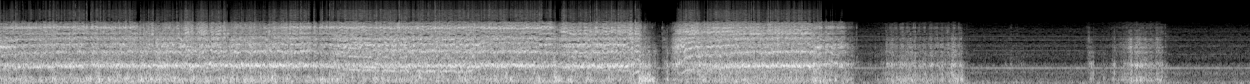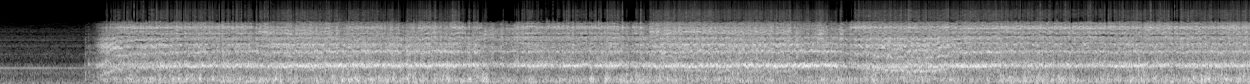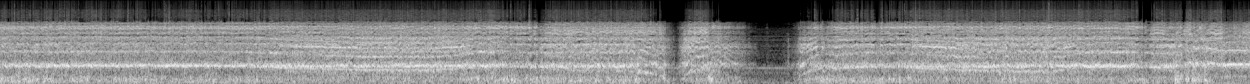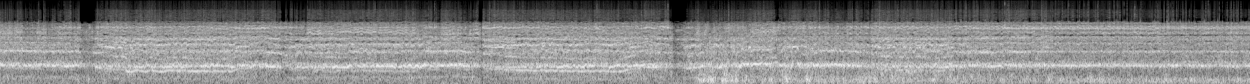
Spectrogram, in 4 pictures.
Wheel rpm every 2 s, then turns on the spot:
200, 210, 210, 160, 60, 10, 40, 210, 230, 220, 210, 230, 230, 230, 210, 180, 110, 210, 230, 210, 200, 210, 220, 220, 230.
8-12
